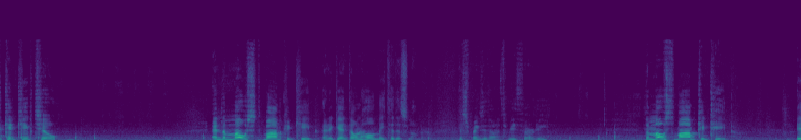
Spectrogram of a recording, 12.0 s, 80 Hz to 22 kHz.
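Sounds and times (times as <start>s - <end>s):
marker strokes on whiteboard: 0.0s - 4.6s, 5.9s - 11.5s.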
